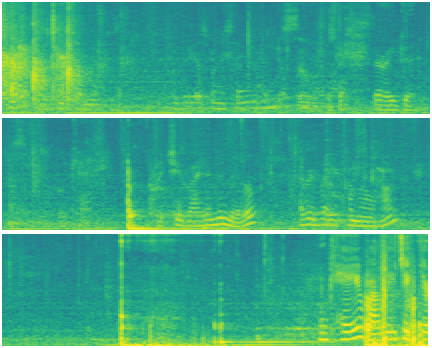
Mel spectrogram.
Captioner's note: applause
